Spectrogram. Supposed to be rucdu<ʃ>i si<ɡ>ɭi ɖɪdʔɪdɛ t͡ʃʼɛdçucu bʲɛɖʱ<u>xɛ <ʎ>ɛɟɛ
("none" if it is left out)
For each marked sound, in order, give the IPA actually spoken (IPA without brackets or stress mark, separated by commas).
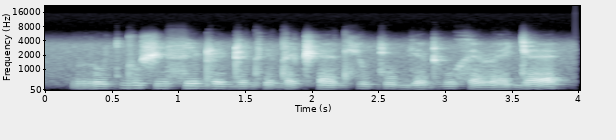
ʃ, ɖ, u, ɭ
